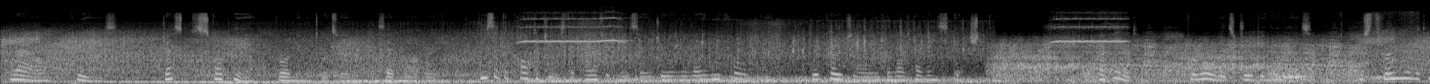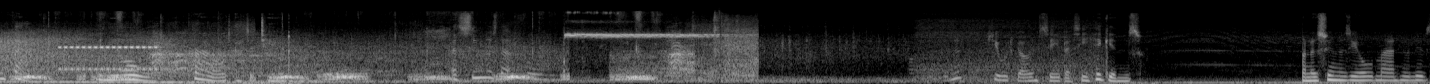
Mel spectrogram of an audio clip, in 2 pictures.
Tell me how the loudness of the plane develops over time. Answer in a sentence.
The volume of the plane goes down.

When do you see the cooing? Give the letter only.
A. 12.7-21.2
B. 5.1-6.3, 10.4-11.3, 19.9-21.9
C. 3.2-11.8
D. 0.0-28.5
A.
